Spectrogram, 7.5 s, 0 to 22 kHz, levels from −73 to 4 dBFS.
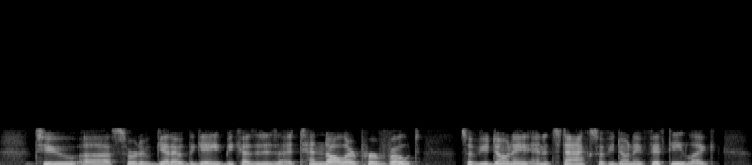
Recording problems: high frequencies cut off; severe; nothing above 4.5 kHz

